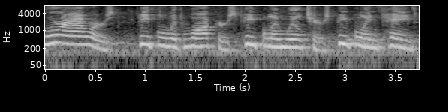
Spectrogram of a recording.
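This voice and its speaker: A woman with an American accent speaks at a high pitch with ordinary pitch variation. Audible room echo surrounds her voice. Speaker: resident speaking at public comment. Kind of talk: public comment. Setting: city council meeting. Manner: halting.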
